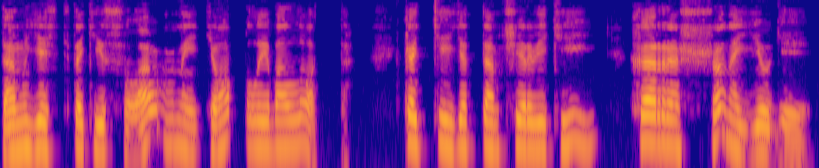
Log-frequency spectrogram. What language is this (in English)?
Russian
